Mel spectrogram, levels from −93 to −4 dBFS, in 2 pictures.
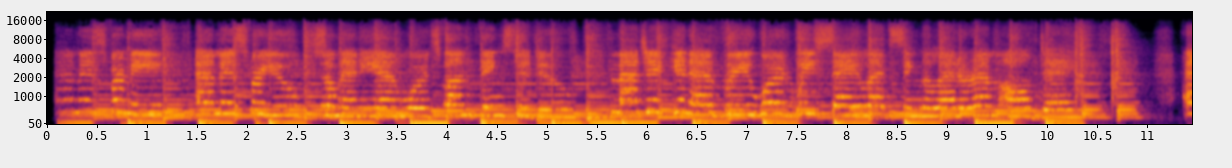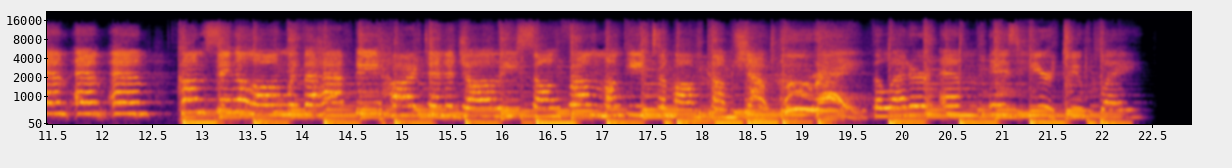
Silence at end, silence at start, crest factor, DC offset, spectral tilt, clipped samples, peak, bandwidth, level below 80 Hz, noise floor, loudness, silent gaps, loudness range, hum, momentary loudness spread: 0.5 s; 0.1 s; 16 dB; under 0.1%; -4.5 dB/octave; under 0.1%; -4 dBFS; 16.5 kHz; -28 dBFS; -39 dBFS; -19 LUFS; none; 2 LU; none; 4 LU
